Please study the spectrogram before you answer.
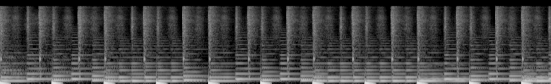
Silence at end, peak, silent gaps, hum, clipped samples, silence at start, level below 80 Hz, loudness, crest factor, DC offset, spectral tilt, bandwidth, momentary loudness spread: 0 s; 0 dBFS; none; none; under 0.1%; 0 s; -18 dBFS; -19 LUFS; 16 dB; 0.3%; -5 dB/octave; 16.5 kHz; 3 LU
